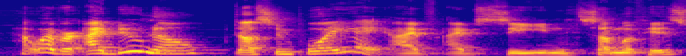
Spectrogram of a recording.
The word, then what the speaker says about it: Poirier: mentioned this is dustin poirier's bourbon i i believe that's how you pronounce his name like that's the original french pronunciation of course dustin poirier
